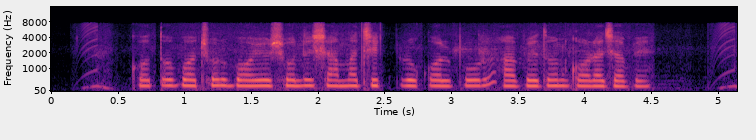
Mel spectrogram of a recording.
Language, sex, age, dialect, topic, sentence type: Bengali, female, 18-24, Western, banking, question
